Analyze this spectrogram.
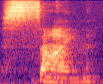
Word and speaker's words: sign: the word sign language sign has a silent g and a long i and it's one syllable sine the word language has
